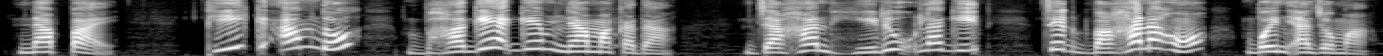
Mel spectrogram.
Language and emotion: Santali, angry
